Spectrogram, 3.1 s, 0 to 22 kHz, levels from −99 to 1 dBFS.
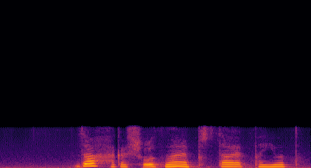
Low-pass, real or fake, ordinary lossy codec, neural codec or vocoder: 5.4 kHz; fake; none; codec, 16 kHz, 0.5 kbps, X-Codec, WavLM features, trained on Multilingual LibriSpeech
